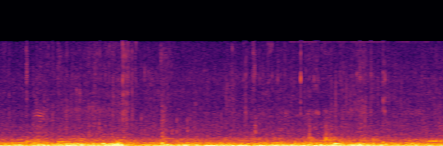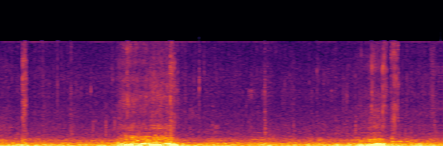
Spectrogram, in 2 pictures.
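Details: Microphone lowered into an open hive captures working honey bees on a fine sunny day: a low rumbling hum with a few louder, wavering buzzes near the end and faint scraping of bees moving.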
